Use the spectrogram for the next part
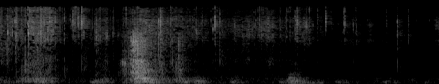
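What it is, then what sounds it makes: Dry soap sheets crushed. Thin, brittle stacks of dried orange-yellow soap sheets are crushed in both hands with long pink nails over a pile of flakes. The result is dense, bright, dry crunching and crackling, loudest in the first second and a half, then thinning into scattered small snaps and crinkles as the crushing fades.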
